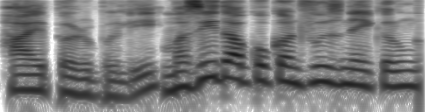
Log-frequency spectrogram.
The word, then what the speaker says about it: hyperbole: हाइपरबोली क्या चीज है? ये हाइपरबोल नहीं है, ये प्रोनाउंसिएशन इसकी समझ लें, हाइपरबोली। हाइपरबोली is an exaggerated statement not meant to be taken literally।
